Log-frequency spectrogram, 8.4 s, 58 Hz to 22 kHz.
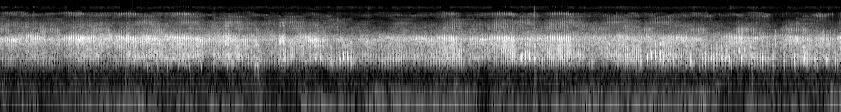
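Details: Frogs in lotus rice paddies on a country road, Echizen, Fukui, Japan, 12 June 2021; thick continuous croaking background with several sharp, louder calls cutting through in the second half.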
